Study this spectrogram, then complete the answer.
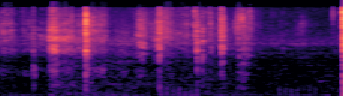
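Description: Scissors snip through paper in a series of soft, irregular cuts, quiet and close, with a cat nearby in a home crafting setting.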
